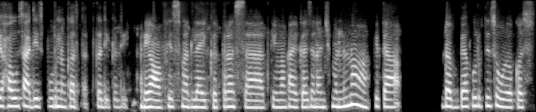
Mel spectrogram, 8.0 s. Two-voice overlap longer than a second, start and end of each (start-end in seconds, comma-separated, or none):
none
